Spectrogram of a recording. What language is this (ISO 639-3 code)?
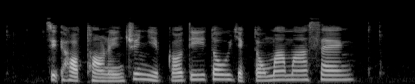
yue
